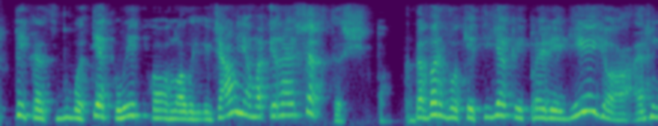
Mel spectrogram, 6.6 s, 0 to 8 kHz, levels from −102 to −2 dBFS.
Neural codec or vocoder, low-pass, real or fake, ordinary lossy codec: codec, 16 kHz, 4 kbps, FunCodec, trained on LibriTTS, 50 frames a second; 7.2 kHz; fake; AAC, 48 kbps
